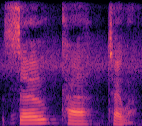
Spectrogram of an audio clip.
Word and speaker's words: SOHCAHTOA: T 0 a ok this is pronounced so kuttawa sohcahtoa and sohcahtoa is an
